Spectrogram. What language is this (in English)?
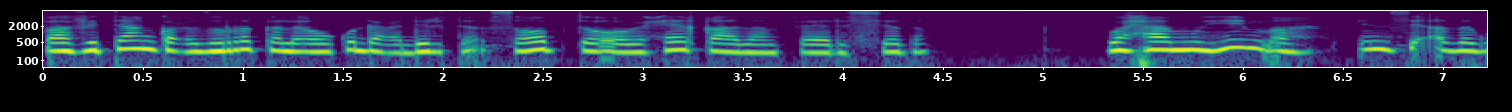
Somali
